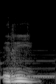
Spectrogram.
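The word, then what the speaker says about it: read: verb two দিতে হবে এটা অন্তিম উইথ আমি রিড ডেড আছে রিডের খবর জানো এর আসল রূপ রিড কিন্তু এর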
